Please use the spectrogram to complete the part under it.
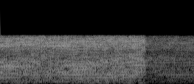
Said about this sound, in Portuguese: Só um minutinho que a gente está com uma obra aqui no escritório e eles estão furando, não consegui te ouvir.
